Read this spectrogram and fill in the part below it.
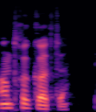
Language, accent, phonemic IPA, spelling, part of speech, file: French, France, /ɑ̃.tʁə.kot/, entrecôte, noun, LL-Q150 (fra)-entrecôte.wav
- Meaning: entrecôte, a type of steak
